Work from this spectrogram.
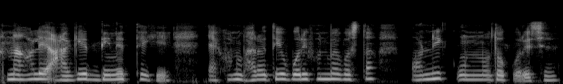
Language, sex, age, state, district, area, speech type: Bengali, female, 18-30, West Bengal, Jalpaiguri, rural, spontaneous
